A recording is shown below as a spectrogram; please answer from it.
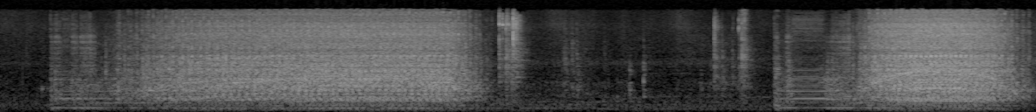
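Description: A serger sewing machine stitches fabric for an infinity scarf, running in two sustained loud bursts with a quieter pause of faint handling between them, no talking.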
